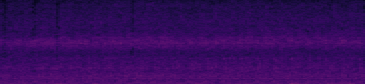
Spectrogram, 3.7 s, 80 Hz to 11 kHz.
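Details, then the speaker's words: Cummins 6BT in a bus idling with a lumpy, uneven beat and heavy smoke, throttle held steady, struggling to start and lacking power; suspected air in fuel after lift pump problem plus two bad injectors: misfire on two cylinders. "coupled with 2 dodgy injectors that aren't injecting properly, or 2 cylinders that aren't firing correctly, that are causing all the problems."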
